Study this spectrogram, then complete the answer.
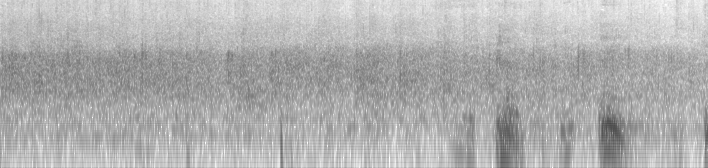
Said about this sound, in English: You can give them a big hand if you'd like. They're precious families.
